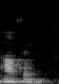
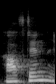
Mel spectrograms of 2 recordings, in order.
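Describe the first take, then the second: First: Second "often" as "offen"; silent T. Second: First "often" as "off-ten"; T pronounced. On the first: Teacher giving the other pronunciation of "often", silent T. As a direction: say "often" with no T at all. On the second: Teacher giving one of both pronunciations of "often", T pronounced. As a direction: say "often" with a clear T. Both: Shown as a demonstration. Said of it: "using both pronunciation".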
